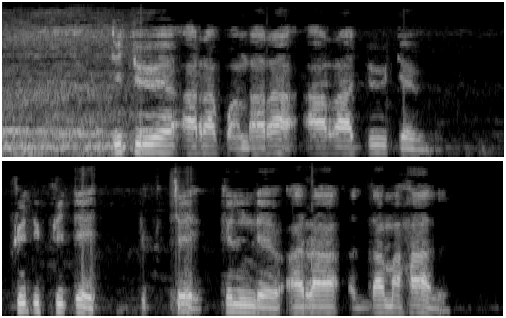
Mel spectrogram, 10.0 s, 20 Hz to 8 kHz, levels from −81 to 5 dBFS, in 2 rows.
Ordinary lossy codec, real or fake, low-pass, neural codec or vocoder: AAC, 32 kbps; fake; 7.2 kHz; codec, 16 kHz, 16 kbps, FreqCodec, larger model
